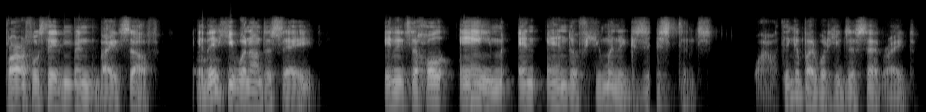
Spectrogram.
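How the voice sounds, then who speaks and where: Native Greek speaker, gravelly and low, reflective keynote manner, muffled call audio. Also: male voice, lively intonation. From Greece. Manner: measured, storytelling, with many restarts. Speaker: wellness and happiness speaker. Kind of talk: reflective talk on a video call. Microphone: video call.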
